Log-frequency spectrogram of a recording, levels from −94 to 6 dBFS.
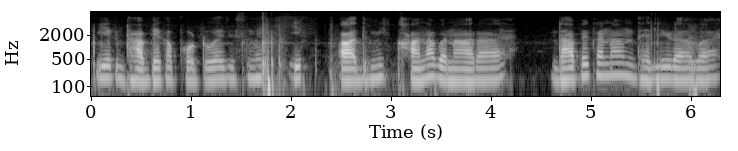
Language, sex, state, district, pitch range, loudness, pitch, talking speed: Hindi, male, Delhi, New Delhi, 145-165 Hz, -23 LUFS, 150 Hz, 180 wpm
